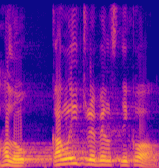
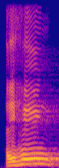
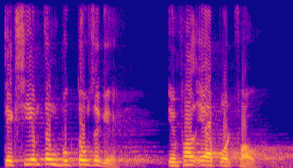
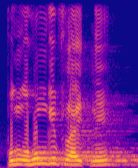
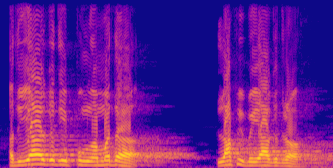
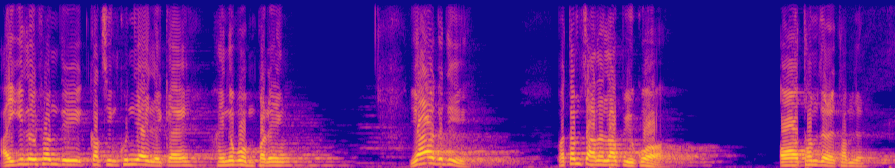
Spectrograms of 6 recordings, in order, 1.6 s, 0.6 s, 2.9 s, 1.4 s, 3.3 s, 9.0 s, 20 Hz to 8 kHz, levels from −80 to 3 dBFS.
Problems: background sounds at intervals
